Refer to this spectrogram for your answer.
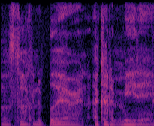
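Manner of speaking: low, gravelly muttering voice. Imitating how the actor playing Chuck Bass talked: gravelly Chuck Bass voice. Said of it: "just talking this gravelly".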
